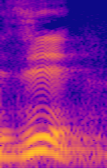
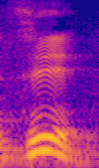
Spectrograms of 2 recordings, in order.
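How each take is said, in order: First: जे with a ज and झ blend, a breathy J; corrected sound. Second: Put-on जे said the old way, a plain English J; the usual Indian जे before the fix; wrong way. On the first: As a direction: say जे mixing ज and झ. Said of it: "ज और झ का sound मिला देंगे". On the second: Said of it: "जे नहीं बोलेंगे". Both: Shown as a demonstration.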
